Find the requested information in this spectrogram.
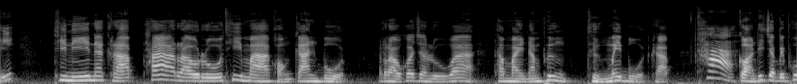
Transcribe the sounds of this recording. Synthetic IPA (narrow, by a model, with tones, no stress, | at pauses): t̪ʰiː˧niː˦˥na˦˥kʰɾa˦˥p̚t̪ʰaː˥˩ɾa˧wɾuː˦˥t̪ʰiː˥˩maː˧kʰɔː˩˦ŋkaː˧nbuː˨˩t̪̚ | ɾa˧wkɔː˥˩t͡ɕa˨˩ɾuː˦˥waː˥˩t̪ʰa˧mːa˧jnaː˦˥mpʰɯ˥˩ŋt̪ʰɯ˩˦ŋma˥˩jbuː˨˩t̪̚kʰɾa˦˥p̚kʰa˥˩kɔː˨˩nt̪ʰiː˥˩t͡ɕa˨˩pa˧jpʰuː˥˩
